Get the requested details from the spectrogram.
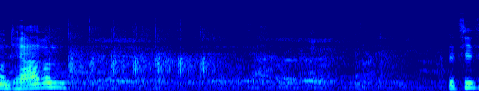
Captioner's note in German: Beifall bei Abgeordneten der SPD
